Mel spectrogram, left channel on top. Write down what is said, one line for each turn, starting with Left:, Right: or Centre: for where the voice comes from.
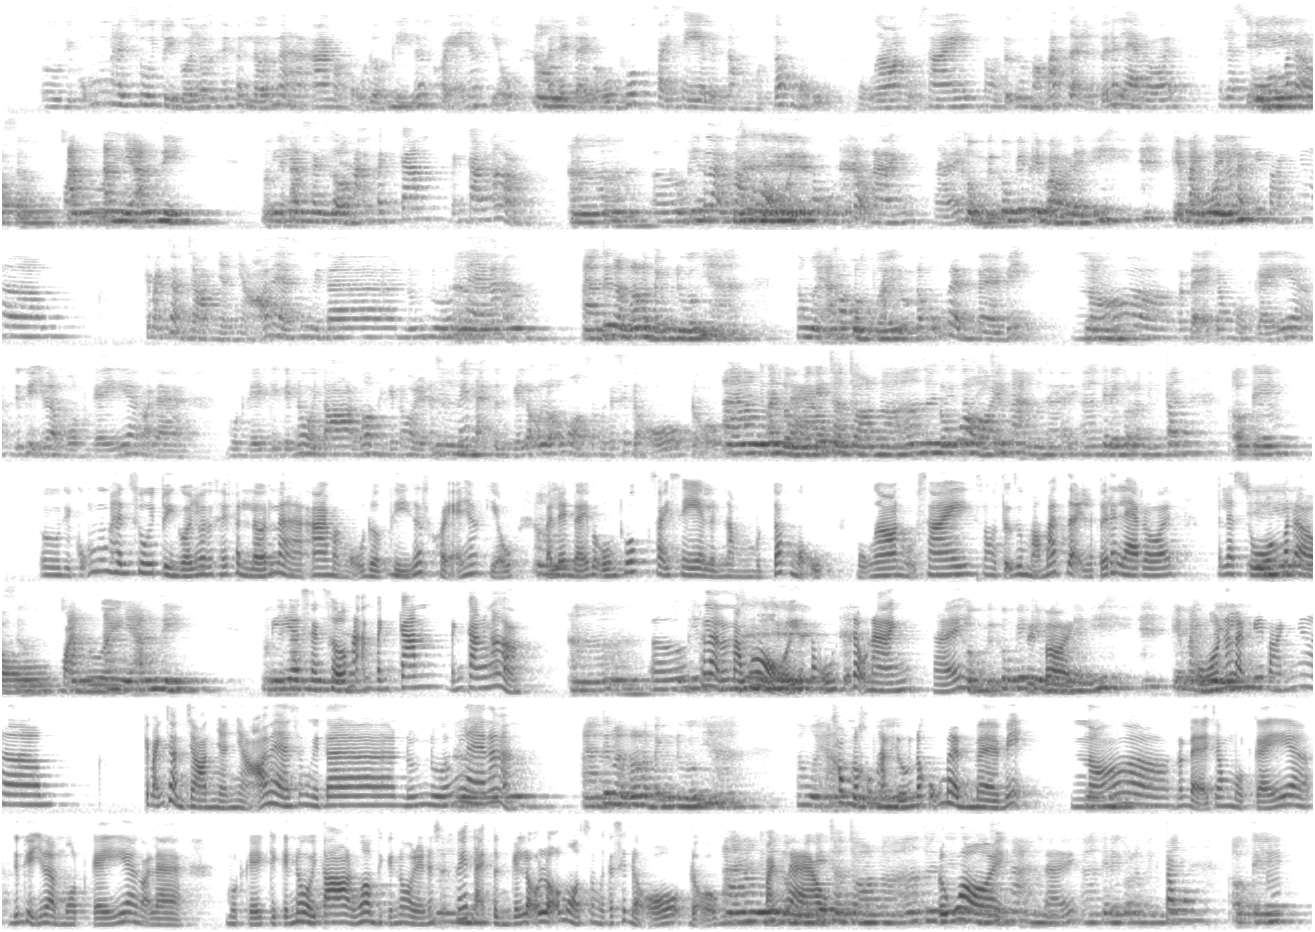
Right: Ừ thì cũng hên xui tùy người nhưng mà tôi thấy phần lớn là ai mà ngủ được
Centre: ừ.
Right: thì rất khỏe nhá kiểu
Centre: ờ
Right: bà lên đấy bà uống thuốc say xe là nằm một giấc ngủ ngủ ngon ngủ say xong rồi tự dưng mở mắt dậy là tới Đà Lạt rồi thế là xuống
Centre: ê
Right: bắt đầu
Centre: rồi
Right: mọi
Centre: ăn
Right: người
Centre: ăn thì ăn gì mọi
Right: đi
Centre: người ăn
Right: à, sáng
Centre: thì
Right: sớm là ăn bánh căn bánh căn á
Centre: à,
Right: ừ
Centre: không biết
Right: thế là nó
Centre: <laughs>
Right: nóng hổi xong uống sữa đậu nành đấy
Centre: không biết không biết
Right: tuyệt
Centre: cái bánh
Right: vời
Centre: đấy <laughs> cái bánh
Right: ủa
Centre: đấy
Right: nó là cái bánh ờ, cái bánh tròn tròn nhỏ nhỏ về xong người ta nướng nướng
Centre: à,
Right: lên á
Centre: à tức là nó là bánh nướng hả xong rồi ăn
Right: không
Centre: cùng
Right: nó không
Centre: với
Right: hẳn nướng nó cũng mềm mềm ấy nó
Centre: ừ
Right: ờ, nó để trong một cái ờ, giống kiểu như là một cái ờ, gọi là một cái cái cái nồi to đúng không thì cái nồi đấy nó
Centre: ừ
Right: sẽ khoét lại từng cái lỗ lỗ một xong người ta sẽ đổ đổ
Centre: À người
Right: bánh
Centre: ta đổ
Right: vào
Centre: mấy cái tròn tròn mà à, tôi,
Right: đúng
Centre: tôi
Right: rồi
Centre: tôi thấy trên mạng rồi
Right: đấy
Centre: thì phải à cái đấy gọi là bánh căn.
Right: xong
Centre: Ok,
Right: ừ.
